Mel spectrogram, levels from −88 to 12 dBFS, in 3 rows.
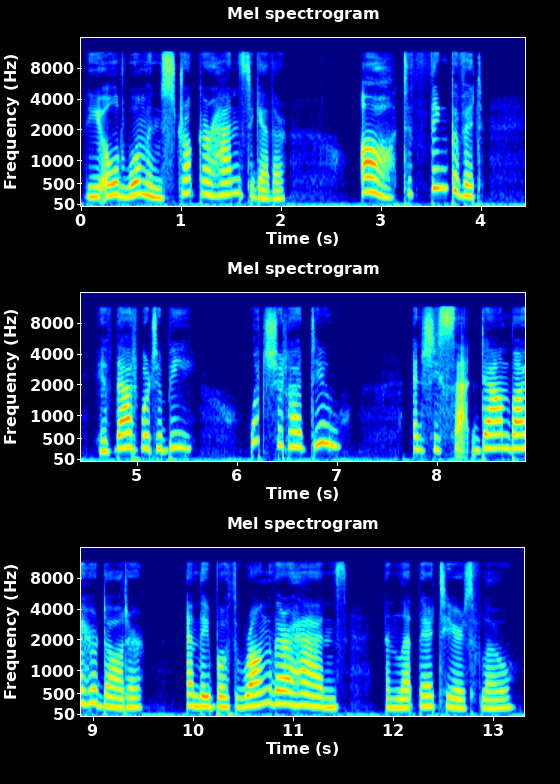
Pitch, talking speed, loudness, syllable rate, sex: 250 Hz, 175 wpm, -21 LUFS, 4.5 syllables/s, female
